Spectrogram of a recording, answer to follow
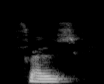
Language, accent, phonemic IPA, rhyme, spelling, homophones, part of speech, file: English, Southern England, /ˈfɹəʊz/, -əʊz, froze, fros, verb, LL-Q1860 (eng)-froze.wav
- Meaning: 1. simple past of freeze 2. past participle of freeze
